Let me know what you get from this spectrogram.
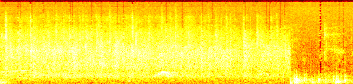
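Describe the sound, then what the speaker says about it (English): A storytelling festival audience in Taos applauds to welcome a speaker: steady, full clapping for nearly six seconds, then it stops abruptly and a voice begins under a few stray claps. "Give her a round of applause."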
